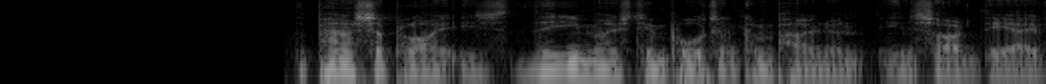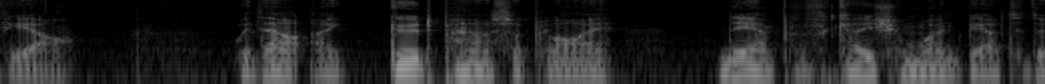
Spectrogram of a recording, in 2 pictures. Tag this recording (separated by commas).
Speech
